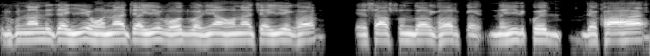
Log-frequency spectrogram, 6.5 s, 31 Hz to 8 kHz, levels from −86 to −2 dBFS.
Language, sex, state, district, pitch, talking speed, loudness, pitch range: Hindi, male, Bihar, Araria, 145 Hz, 165 wpm, -14 LUFS, 140-155 Hz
